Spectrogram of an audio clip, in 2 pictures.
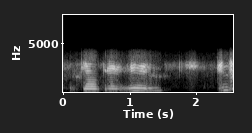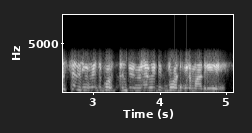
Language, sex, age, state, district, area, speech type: Tamil, female, 18-30, Tamil Nadu, Cuddalore, rural, conversation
